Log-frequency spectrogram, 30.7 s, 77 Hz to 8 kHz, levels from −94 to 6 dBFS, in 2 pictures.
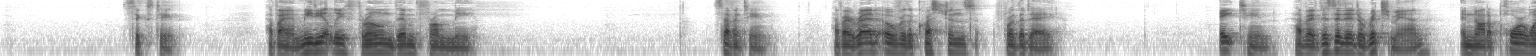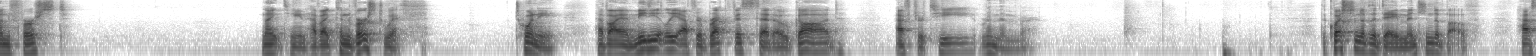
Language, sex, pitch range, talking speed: English, male, 80-110 Hz, 110 wpm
